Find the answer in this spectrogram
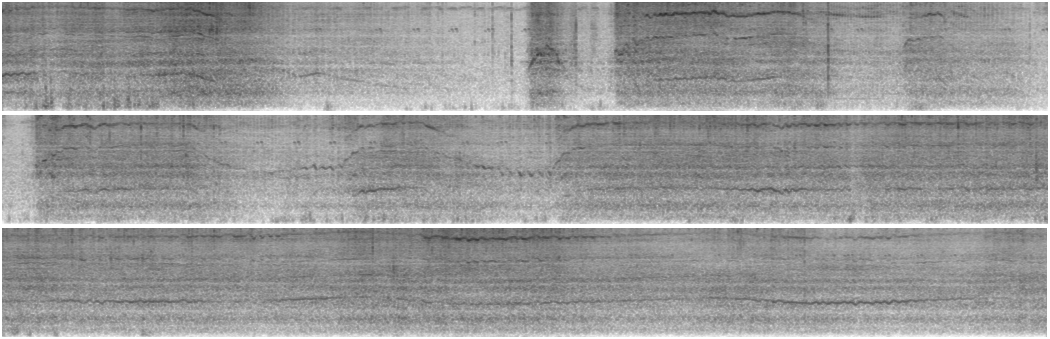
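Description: Traxxas Summit RC truck's electric motor and drivetrain whining, the pitch rising and falling with the throttle, over the crunch of its tyres on gravel. The whine drops away briefly a couple of times, then picks up again.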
